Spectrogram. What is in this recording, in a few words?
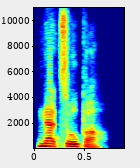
"NATSOPA", Indian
